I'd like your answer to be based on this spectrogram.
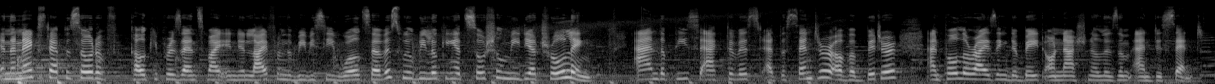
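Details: Adult woman; normal speech.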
